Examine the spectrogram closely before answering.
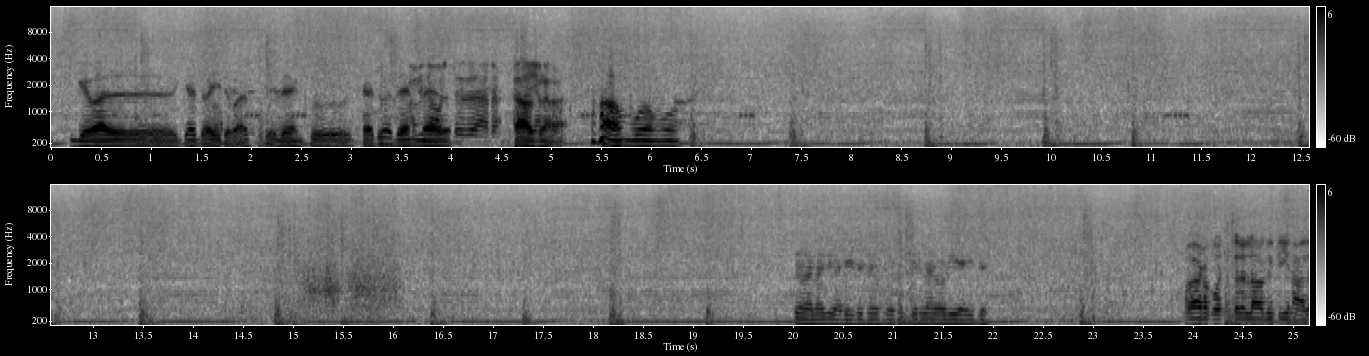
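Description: Water sprays and splashes behind a speeding boat.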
